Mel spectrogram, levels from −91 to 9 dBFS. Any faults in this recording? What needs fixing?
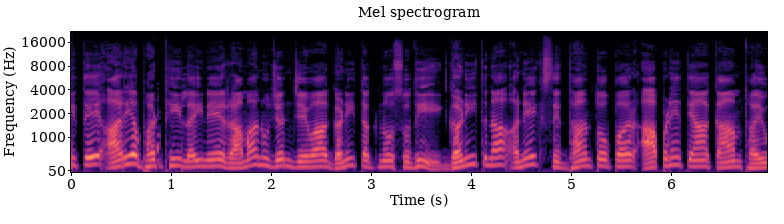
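Damaged data in a compressed stream from 0.82 to 0.88 s: corrupted bytes make the decoder misread frames and resynchronise, producing a brief glitch in the speech. Transfer the file or stream with checksums or error detection, and resend any damaged frames rather than decoding them.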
